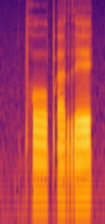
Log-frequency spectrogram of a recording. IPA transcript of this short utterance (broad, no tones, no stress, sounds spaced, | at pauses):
pʰ ɔː pʼ a r ɛ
